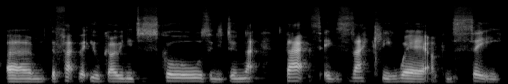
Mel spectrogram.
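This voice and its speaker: A woman's voice: very deep voice, steady tone, moderate pace, a bit bright. A middle-aged British woman hosting a casual live chat show over a video call, effusive and informal, repeating phrases for emphasis. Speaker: talk show host. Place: indoor room at home, on a video call. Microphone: headset.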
